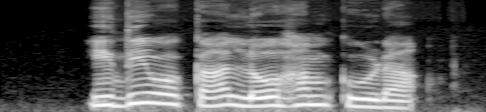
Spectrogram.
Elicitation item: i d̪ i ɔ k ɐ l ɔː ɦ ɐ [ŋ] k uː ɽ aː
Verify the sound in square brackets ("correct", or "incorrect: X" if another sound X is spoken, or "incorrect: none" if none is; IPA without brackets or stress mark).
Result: incorrect: m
